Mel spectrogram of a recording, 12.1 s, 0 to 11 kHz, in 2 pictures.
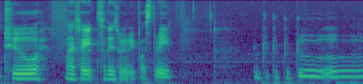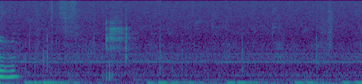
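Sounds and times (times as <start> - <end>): man humming: 4.2 - 6.5.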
